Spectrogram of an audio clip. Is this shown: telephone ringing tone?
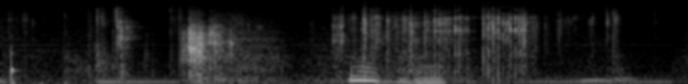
no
